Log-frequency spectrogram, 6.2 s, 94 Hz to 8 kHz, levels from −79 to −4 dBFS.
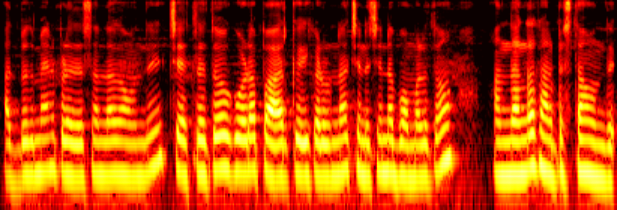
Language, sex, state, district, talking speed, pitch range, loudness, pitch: Telugu, female, Andhra Pradesh, Visakhapatnam, 155 wpm, 195-215 Hz, -19 LUFS, 205 Hz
